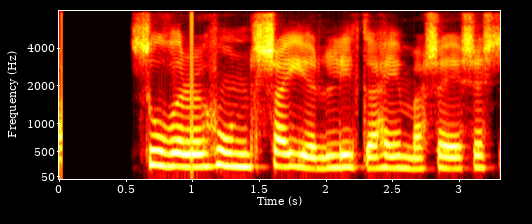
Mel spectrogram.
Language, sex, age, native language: Icelandic, male, 13, Icelandic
